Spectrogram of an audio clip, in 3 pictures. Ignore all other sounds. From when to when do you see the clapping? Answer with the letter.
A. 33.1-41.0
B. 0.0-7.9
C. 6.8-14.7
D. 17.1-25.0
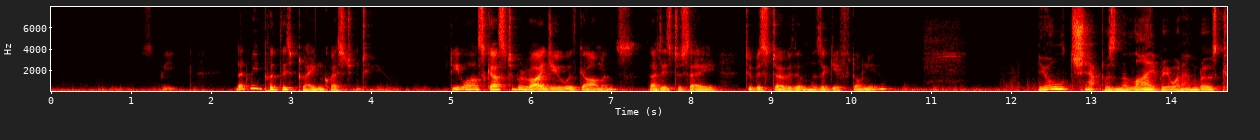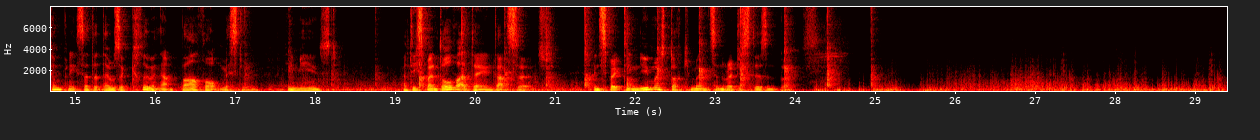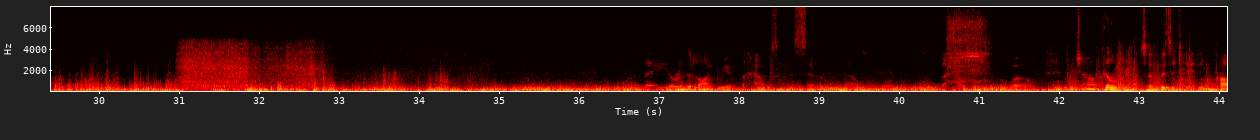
D.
